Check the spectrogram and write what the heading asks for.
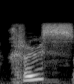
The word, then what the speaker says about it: Reus: I asked their representative, whose name's pronunciation equally eludes me, about the pronunciation of Reus, and I'm told it's pronounced. I'm probably still going to butcher it, but it's closer to Groes or something.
